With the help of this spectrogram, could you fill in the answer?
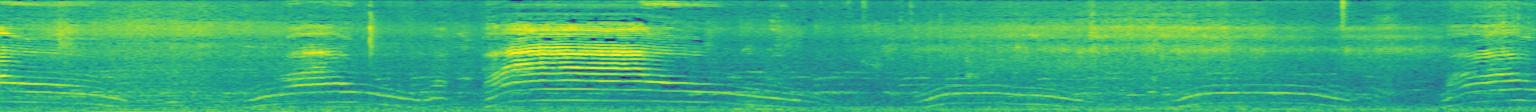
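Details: Real cat fight, with arched, repeated howls every two to three seconds, rising then falling, plus a louder, harsher screech midway, over a continuous low droning background.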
